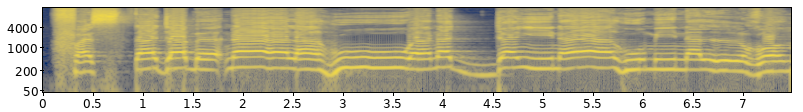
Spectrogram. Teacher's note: yang di akhir ini ada mim yang bertasydid juga kita dengungkan.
